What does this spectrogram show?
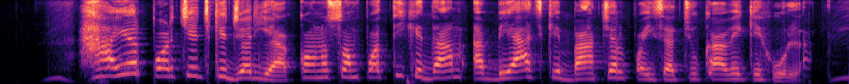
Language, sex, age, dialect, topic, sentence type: Bhojpuri, male, <18, Southern / Standard, banking, statement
